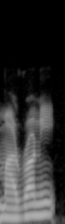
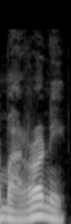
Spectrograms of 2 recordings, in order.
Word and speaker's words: Mulroney: Me mola que se suene como Marroni, ¿sabes? Como que ya... Bueno, es escrito Brian Mulroney. Vale. Que entendió Marroni. Mulroney.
